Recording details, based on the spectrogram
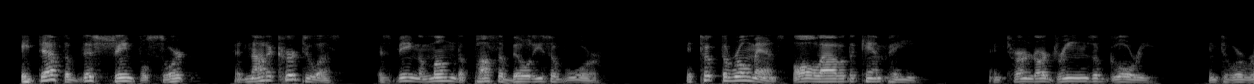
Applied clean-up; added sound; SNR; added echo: none; none; none; reverberation time 0.1 s.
